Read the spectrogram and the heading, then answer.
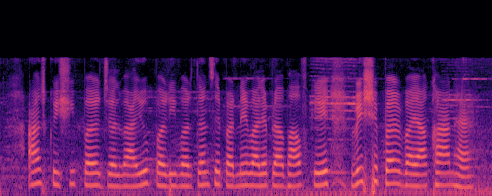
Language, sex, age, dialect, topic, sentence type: Hindi, female, 18-24, Marwari Dhudhari, agriculture, statement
